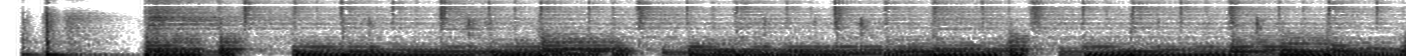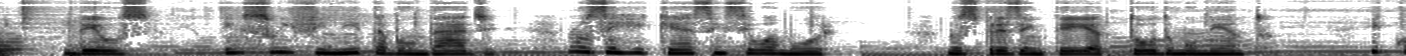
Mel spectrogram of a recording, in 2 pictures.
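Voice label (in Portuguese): Evangélica Aniversário de Primo, female, telemensagens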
